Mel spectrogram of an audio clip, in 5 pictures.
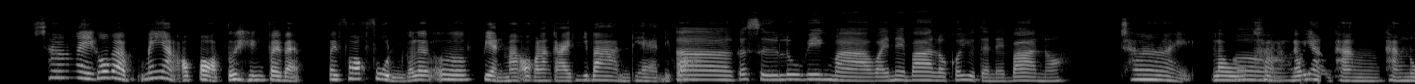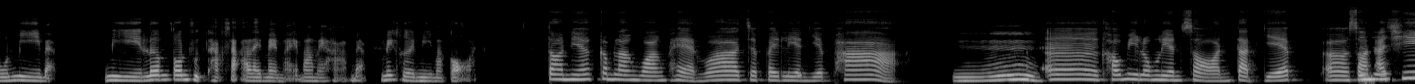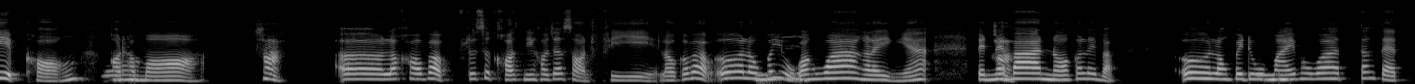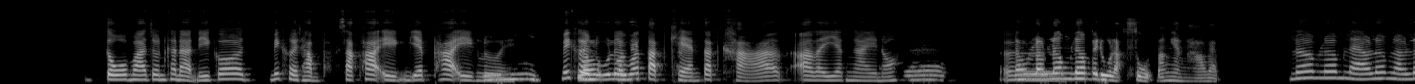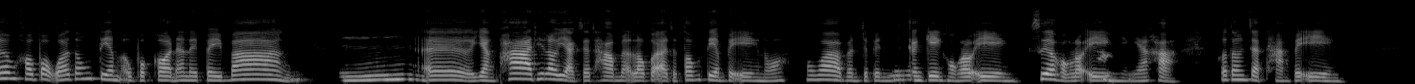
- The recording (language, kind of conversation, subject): Thai, unstructured, คุณเริ่มต้นฝึกทักษะใหม่ ๆ อย่างไรเมื่อไม่มีประสบการณ์?
- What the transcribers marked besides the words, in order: laughing while speaking: "ตัวเอง"; other background noise; "เร่ง" said as "แร่ง"; tapping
